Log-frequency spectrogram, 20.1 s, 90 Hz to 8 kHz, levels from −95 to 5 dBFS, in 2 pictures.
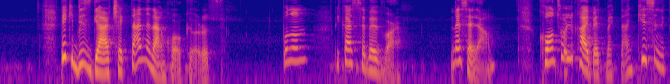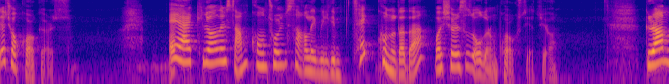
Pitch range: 155-240 Hz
